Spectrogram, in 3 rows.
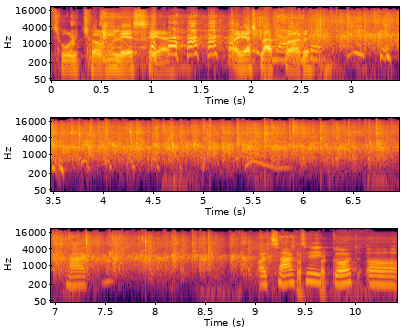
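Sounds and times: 
speech: 0.0 - 3.7, 7.1 - 7.5, 9.0 - 10.4
laughter: 0.0 - 6.0, 9.1 - 10.0
audience applause: 1.8 - 9.8.

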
